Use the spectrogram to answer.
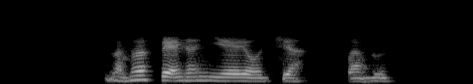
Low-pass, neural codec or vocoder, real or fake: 3.6 kHz; codec, 16 kHz, 0.5 kbps, FunCodec, trained on Chinese and English, 25 frames a second; fake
